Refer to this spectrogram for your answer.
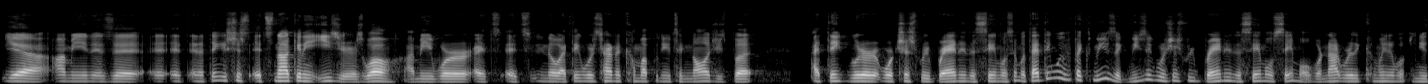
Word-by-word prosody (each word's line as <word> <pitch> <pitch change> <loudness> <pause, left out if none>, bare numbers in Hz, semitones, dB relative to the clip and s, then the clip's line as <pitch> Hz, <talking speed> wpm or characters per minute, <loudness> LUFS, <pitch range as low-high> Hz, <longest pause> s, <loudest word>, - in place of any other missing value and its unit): Yeah, 145 -4 +4
I 150 0 -2
mean, 145 0 -5
is 135 -1 -7
it 130 -2 +1
it 140 0 -7
it 145 -2 -6
and - - -5
I 145 - -3
think 180 +5 -5
it's 180 - -5
just - - -4
it's 440 - -2
not 165 0 +8
getting 155 -3 +2
easier 145 -5 -1
as 125 +1 -6
well. 140 -4 +7
I 125 - -6
mean, 130 -1 -4
we're 130 -1 +5
it's 125 0 -4
it's, 125 +2 -5
you 145 0 -17
know, 140 -1 +2
I 130 - +4
think 150 +2 -6
we're 150 - -1
just 140 - -10
tryna 150 -2 +1
come 150 -2 -9
up 140 - +1
with - - -15
new 140 -1 -7
technologies. 135 -1 -2
But, 125 +1 +2 0.5
I - - +3
think 155 0 -1
we're 145 -1 +6
we're 145 -1 +1
just 150 +1 -3
rebranding 140 +1 +3
the 135 - -4
same 145 +2 -3
old 135 - -4
same 185 - -7
old 150 - -5
I 175 - +7
think 280 +2 -8
we've 250 -7 -6
vexed 210 -1 -1
music. 210 - -5
Music, 195 +10 -7
we're 175 -3 -4
just 160 0 -7
rebranding 160 0 0
the 140 - -6
same 155 +3 -3
old 145 -3 -5
same 165 +1 -4
old. - - -5
We're 125 - -5
not 145 +2 0
really 145 -1 -1
coming 145 0 -8
up 140 - -8
with - - -10
a - - -17
new 135 -1 -6
145 Hz, 290 wpm, -24 LUFS, 135-155 Hz, 0.5 s, not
